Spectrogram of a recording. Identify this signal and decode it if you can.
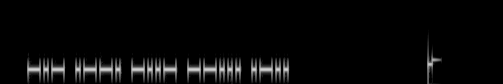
Morse code, heard as a keyed tone, about 30 wpm, 700 Hz. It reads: KPX7L
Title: Code Groups - 5 Letter:Numbers - 30wpm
